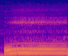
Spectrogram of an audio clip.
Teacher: 근데 우 발음했을 때 어때요? 입술 모양이 어때? 동그랗다라는 거 느낄 수 있죠? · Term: 원순 모음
